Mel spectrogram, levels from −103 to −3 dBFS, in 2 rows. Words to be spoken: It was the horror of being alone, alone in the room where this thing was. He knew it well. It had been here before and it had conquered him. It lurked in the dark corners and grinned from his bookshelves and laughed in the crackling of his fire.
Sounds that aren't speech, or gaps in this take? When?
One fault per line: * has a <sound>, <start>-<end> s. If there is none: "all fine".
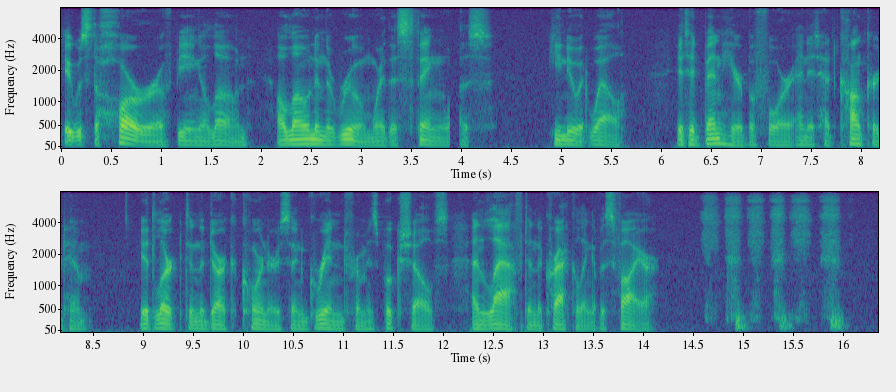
* has a dropout, 3.9-4.0 s
* has a sniff, 14.6-16.1 s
